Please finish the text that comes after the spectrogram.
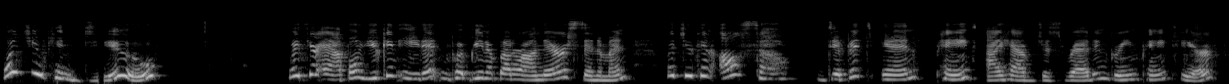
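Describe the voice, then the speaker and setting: Slow, sing-song older woman storyteller. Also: high-pitched, big pitch swings. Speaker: children's librarian. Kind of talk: storytime reading for children. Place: small office, indoors. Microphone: webcam at desk. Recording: dull webcam audio.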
